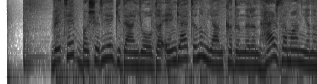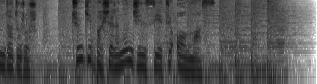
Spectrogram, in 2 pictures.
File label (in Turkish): reklam; teb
